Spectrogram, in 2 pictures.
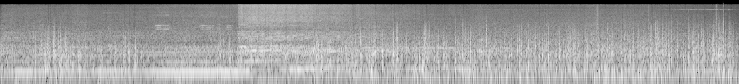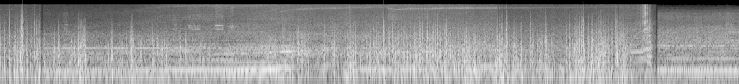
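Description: Car engines at wide-open throttle heard from inside the cabin, pitch climbing in steps as the gears shift, over heavy wind and road noise. The sound cuts abruptly between passes a few times.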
